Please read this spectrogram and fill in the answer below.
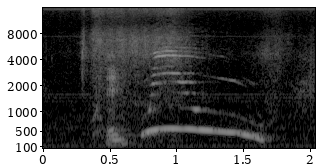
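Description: A single high, drawn-out, meow-like call lasting about a second, rising and then falling in pitch.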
